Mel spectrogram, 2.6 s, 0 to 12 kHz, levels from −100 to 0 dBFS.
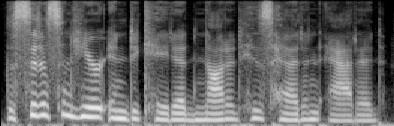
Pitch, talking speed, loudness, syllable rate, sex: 195 Hz, 205 wpm, -16 LUFS, 6.6 syllables/s, female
